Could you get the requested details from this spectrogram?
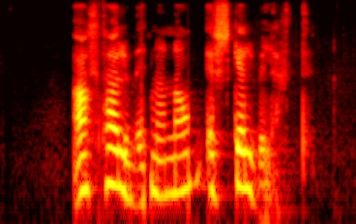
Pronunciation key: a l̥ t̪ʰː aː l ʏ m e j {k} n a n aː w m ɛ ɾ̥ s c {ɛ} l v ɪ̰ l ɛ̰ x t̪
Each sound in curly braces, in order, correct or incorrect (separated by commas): correct, correct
